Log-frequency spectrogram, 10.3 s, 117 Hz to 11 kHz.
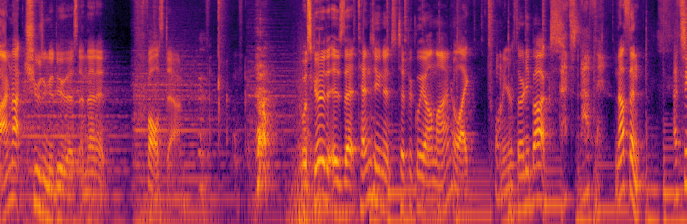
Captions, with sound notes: and I'm not choosing to do this. And then it falls down. (laughing) What's good is that tens units typically online are like 20 or 30 bucks. - That's nothing. - Nothing.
